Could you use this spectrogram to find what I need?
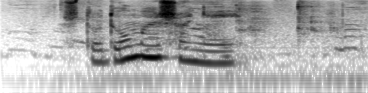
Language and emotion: Russian, neutral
